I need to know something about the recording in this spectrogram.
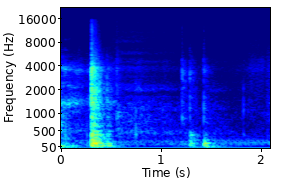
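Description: A Nexus 5 smartphone being set down on a plastic wireless charging pad on a wooden table: a few light knocks and clicks, the loudest about a third of a second in and a fainter pair just before the halfway mark.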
